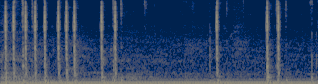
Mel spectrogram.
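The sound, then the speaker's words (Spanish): Someone types a written message on a computer keyboard: quick, light keystrokes in short clusters, then sparser single taps with pauses, all faint and with no talk. “Sergio Bueno, voy a enviar un mensaje por escrito. Sabemos que el mensaje por escrito lo voy a escribir.”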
